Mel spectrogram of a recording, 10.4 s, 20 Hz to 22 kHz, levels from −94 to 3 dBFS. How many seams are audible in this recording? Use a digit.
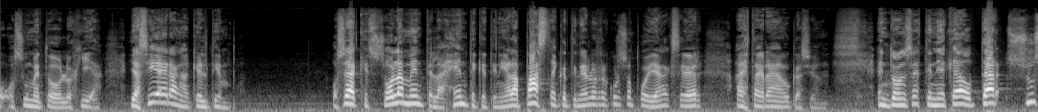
3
